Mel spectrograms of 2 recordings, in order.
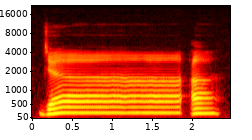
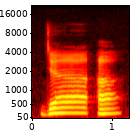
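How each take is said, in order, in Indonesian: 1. Vokal ditahan lama. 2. Vokal ditahan sebentar. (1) "Jadi panjang" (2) "Kalau ini ja'a"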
